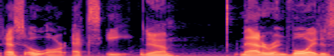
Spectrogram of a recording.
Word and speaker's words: Sorcha: Sorcha. I believe its pronunciation is Sorxe.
